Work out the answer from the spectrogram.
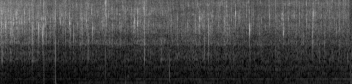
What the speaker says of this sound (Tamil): கடுகு, கடலப்பருப்பு, வெங்காயம், வரமிளகா, கருவேப்பிலை எல்லாம் போட்டு தாளிச்சுக்கிட்டேன்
